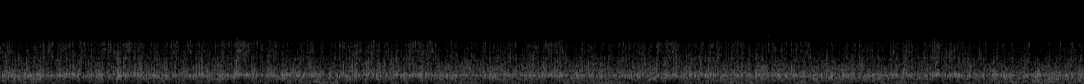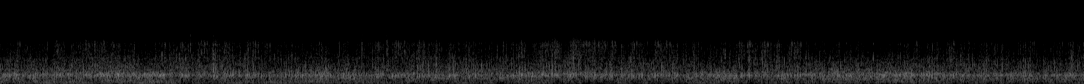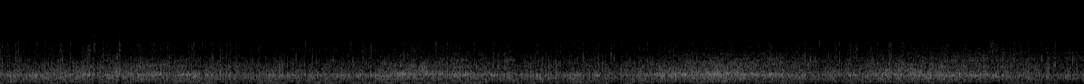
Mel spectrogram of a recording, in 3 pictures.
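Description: Steady road noise picked up by a camera on a moving bicycle, with car traffic passing in the next lane.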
